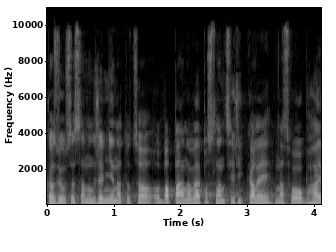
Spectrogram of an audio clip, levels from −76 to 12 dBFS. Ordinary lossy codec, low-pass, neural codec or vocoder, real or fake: AAC, 48 kbps; 9.9 kHz; none; real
